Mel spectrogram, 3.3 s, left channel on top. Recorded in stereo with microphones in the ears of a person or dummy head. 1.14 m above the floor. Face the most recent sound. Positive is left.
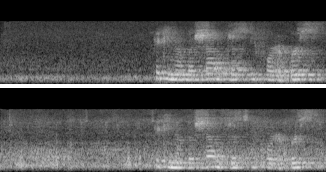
turn(degrees=0)  # may be behind; listen again after turning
